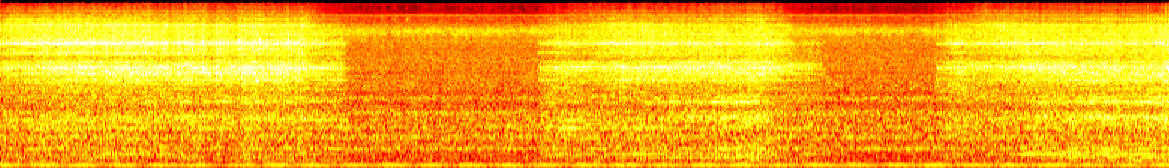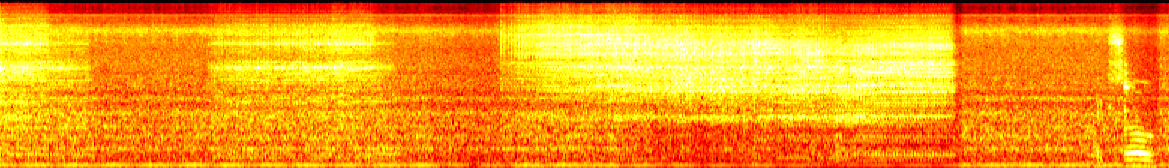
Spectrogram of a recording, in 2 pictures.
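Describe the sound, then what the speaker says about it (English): Skew chisel cutting wood on a spinning lathe, a steady motor hum underneath while bright scraping bursts come and go in repeated passes of a few seconds each, fairly close. "So I'll just use a skew to get this a little bit down."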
